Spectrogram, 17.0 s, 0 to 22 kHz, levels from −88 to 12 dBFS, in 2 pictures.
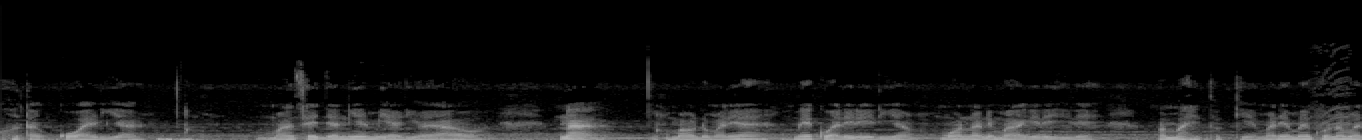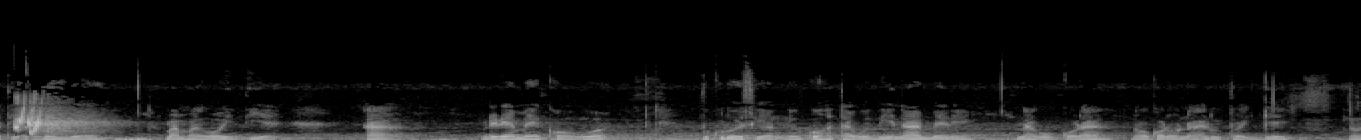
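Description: From start to end the speech runs fast and high, the signature of a wrong sample rate. Everything plays 1.38 times too quickly and about 5.55 semitones sharp, which fits audio recorded at 32 kHz being played at 44.1 kHz without conversion.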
